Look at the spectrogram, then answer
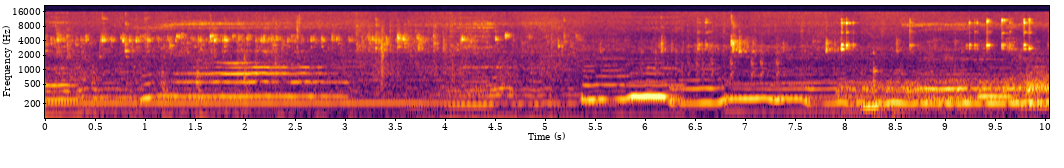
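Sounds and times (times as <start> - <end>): light percussion ticks: 0.0 - 10.0
person humming a slow melody: 0.0 - 10.0.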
